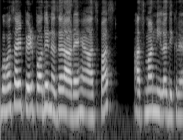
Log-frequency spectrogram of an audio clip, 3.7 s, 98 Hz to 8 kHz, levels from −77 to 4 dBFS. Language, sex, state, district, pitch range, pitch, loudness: Hindi, female, Chhattisgarh, Sukma, 215-250 Hz, 235 Hz, -16 LUFS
